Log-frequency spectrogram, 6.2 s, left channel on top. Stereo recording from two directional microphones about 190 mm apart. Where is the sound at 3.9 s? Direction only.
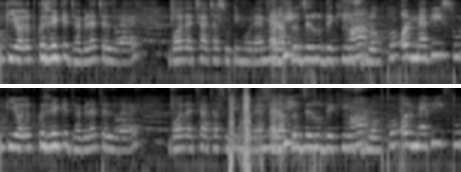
35° right (ahead or behind).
